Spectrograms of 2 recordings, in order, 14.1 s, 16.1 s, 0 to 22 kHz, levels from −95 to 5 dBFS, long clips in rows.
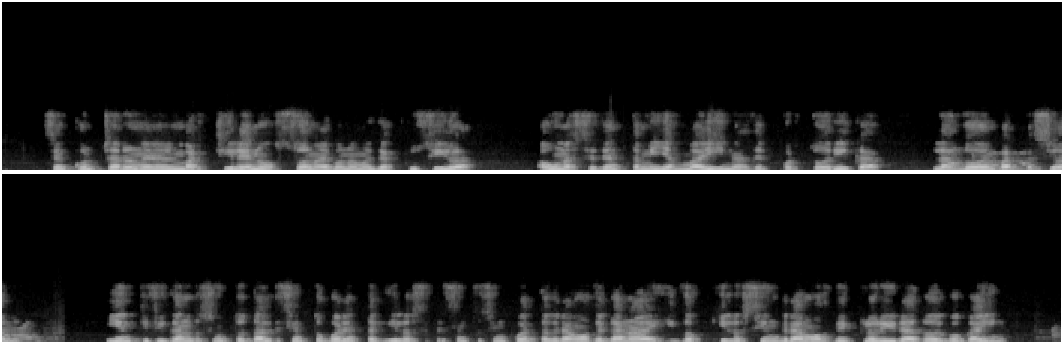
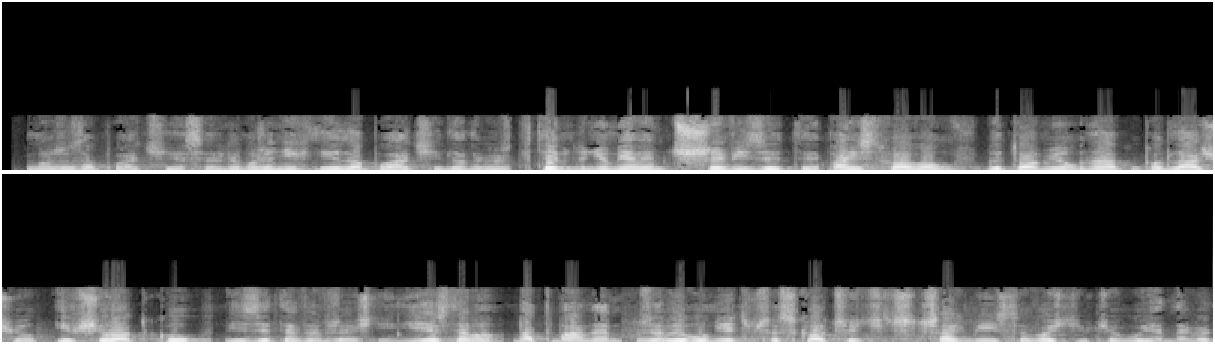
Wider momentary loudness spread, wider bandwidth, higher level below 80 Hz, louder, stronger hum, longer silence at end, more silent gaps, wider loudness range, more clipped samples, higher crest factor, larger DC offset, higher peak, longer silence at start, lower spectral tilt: about the same, 8 LU vs 9 LU; about the same, 8 kHz vs 7.4 kHz; second, -86 dBFS vs -50 dBFS; second, -30 LUFS vs -13 LUFS; neither; about the same, 0.05 s vs 0 s; neither; about the same, 2 LU vs 3 LU; second, under 0.1% vs 0.4%; about the same, 16 dB vs 12 dB; neither; second, -14 dBFS vs 0 dBFS; first, 0.3 s vs 0.15 s; about the same, -5 dB/octave vs -5 dB/octave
